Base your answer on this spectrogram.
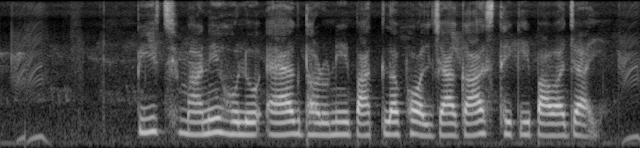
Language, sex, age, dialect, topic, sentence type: Bengali, female, 18-24, Northern/Varendri, agriculture, statement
